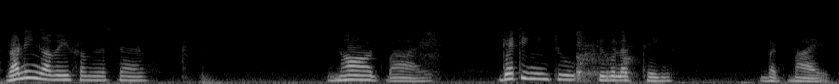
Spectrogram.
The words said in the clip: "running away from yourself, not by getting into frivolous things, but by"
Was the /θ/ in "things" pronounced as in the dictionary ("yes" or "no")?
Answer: no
